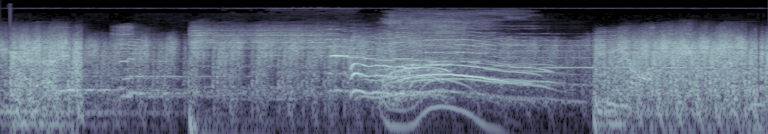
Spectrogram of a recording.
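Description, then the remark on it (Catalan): A loud, dense flurry of punches and blows exchanged in midair between Jackie Chan and an opponent, landing in quick succession, broken midway by swooping, whistling whooshes before the barrage of hits resumes; no one speaks. “A l'aire intercanvien un munt de cops.”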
